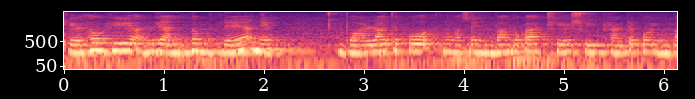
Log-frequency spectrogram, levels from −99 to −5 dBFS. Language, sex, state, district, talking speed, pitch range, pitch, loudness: Mizo, female, Mizoram, Aizawl, 245 wpm, 185-200 Hz, 195 Hz, -16 LUFS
